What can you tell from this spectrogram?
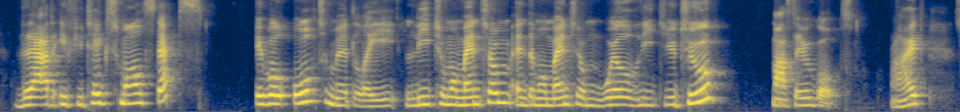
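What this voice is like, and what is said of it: German accent. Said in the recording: “you can hear from my accent, born in Europe, particularly in Germany”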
